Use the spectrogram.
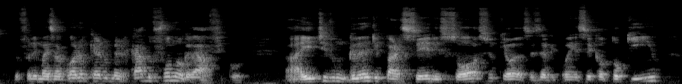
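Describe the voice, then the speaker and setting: Fairly high in pitch yet dark and mellow in tone, a man's voice moves at a fairly quick pace with ordinary pitch variation. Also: hardly any pauses. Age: 60s. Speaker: alchemist and former music producer. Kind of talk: casual interview conversation.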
